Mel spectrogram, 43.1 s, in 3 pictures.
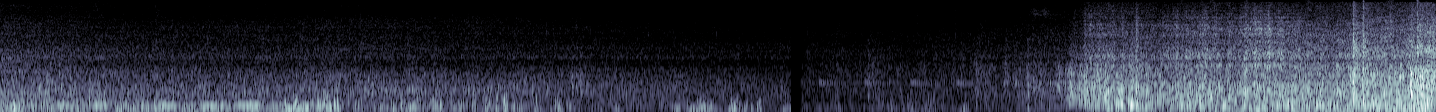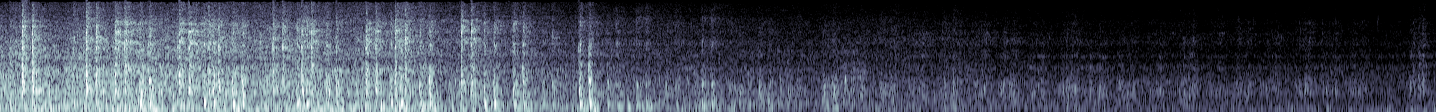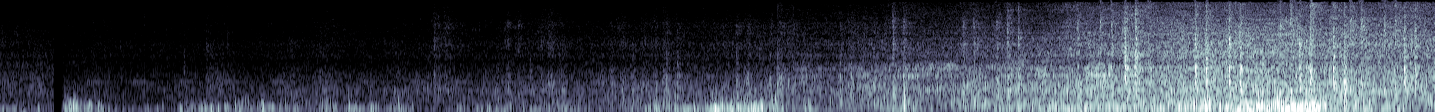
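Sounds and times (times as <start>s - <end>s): train wheel and rail rumble: 0.0s - 43.0s
wheels clicking over rail joints: 8.7s - 29.3s, 30.5s - 43.0s.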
